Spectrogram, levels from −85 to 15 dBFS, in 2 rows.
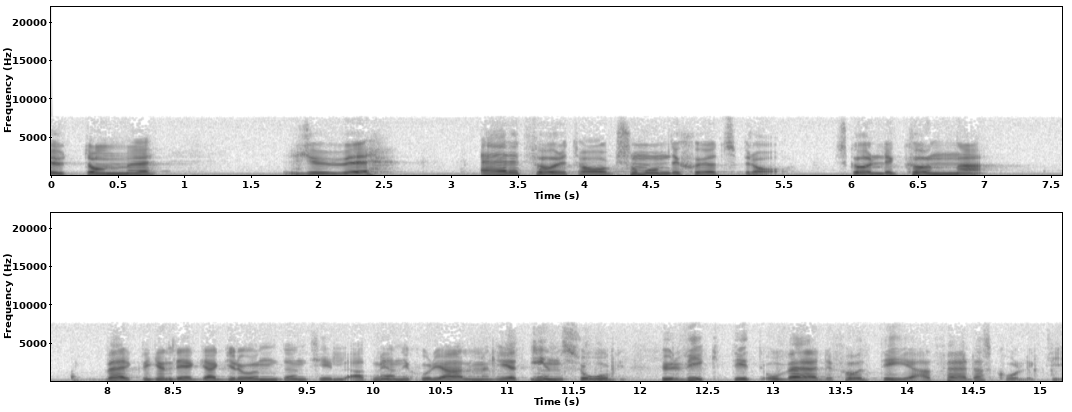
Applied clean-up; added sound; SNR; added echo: none; none; none; none.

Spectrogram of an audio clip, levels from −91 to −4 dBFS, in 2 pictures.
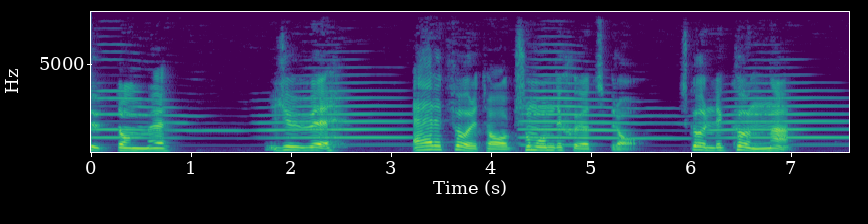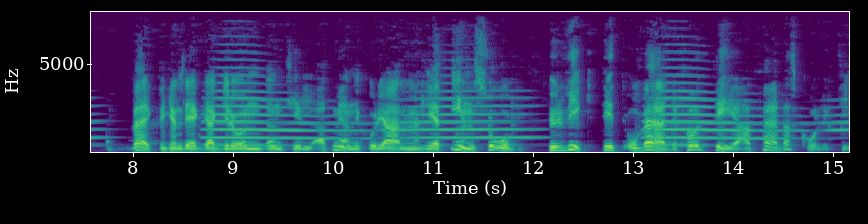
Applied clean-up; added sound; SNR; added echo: classical method log-MMSE.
